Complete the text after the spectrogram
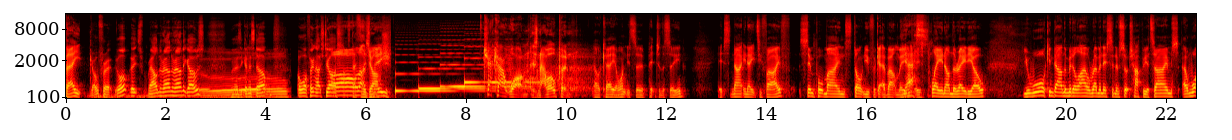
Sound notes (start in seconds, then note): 8.0 chime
